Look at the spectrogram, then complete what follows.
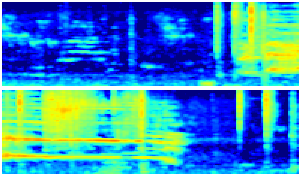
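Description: A rooster crowing once, one long crow of about two and a half seconds starting a little over two seconds in. A few sharp clicks come before it and near the end.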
